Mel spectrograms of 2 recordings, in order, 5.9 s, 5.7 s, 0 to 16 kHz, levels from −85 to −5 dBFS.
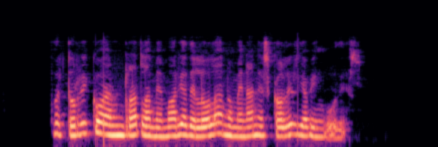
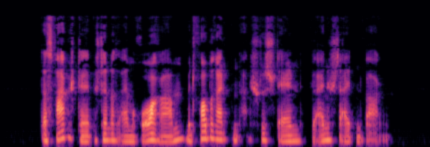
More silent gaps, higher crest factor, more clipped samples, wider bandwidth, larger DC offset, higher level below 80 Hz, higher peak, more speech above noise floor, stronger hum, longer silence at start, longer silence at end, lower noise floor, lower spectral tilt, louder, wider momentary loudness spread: neither; second, 14 dB vs 24 dB; neither; second, 6.4 kHz vs 11.5 kHz; neither; second, -60 dBFS vs -52 dBFS; about the same, -2 dBFS vs -4 dBFS; first, over 74 dB vs 51 dB; neither; first, 0.7 s vs 0.55 s; first, 1.1 s vs 0.6 s; first, under -90 dBFS vs -78 dBFS; first, -8 dB/octave vs -4.5 dB/octave; first, -17 LUFS vs -27 LUFS; about the same, 12 LU vs 12 LU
